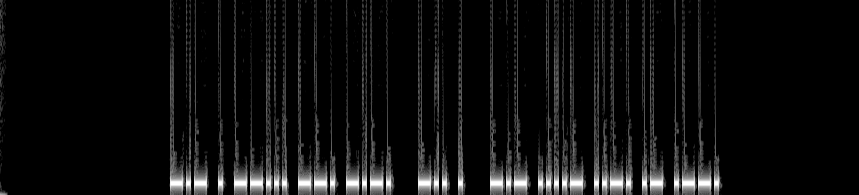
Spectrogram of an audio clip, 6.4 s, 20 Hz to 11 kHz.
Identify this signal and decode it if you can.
Morse code, heard as a keyed tone, about 40 wpm, 700 Hz. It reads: KE7GC DE K4FAP
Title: USA Callsign DE Callsign 40wpm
